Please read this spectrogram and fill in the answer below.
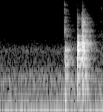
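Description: A short double clatter of a kitchen knife against a wooden cutting board, about a second and a half in, after a quiet stretch of hand-cutting peaches.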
